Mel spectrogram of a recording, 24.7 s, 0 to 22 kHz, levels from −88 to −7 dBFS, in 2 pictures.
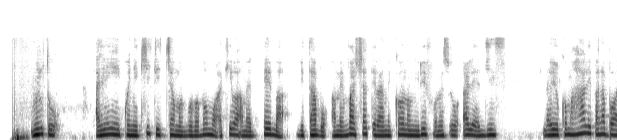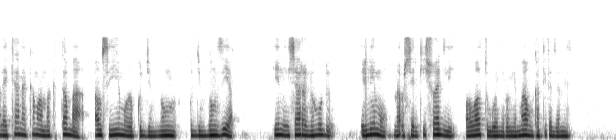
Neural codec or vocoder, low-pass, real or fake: codec, 24 kHz, 0.9 kbps, WavTokenizer, medium speech release version 2; 7.2 kHz; fake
